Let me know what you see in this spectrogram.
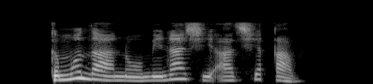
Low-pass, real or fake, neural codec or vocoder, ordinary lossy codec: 7.2 kHz; real; none; AAC, 48 kbps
